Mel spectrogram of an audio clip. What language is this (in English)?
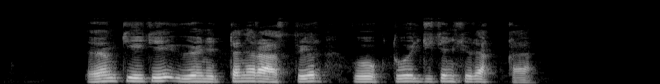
Yakut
